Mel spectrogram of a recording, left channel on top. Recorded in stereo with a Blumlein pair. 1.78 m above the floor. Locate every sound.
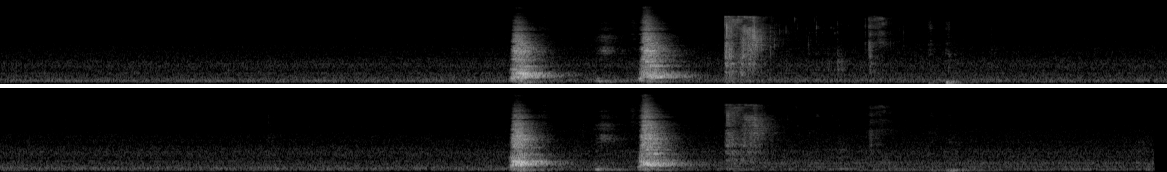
5.1 s a dog barking: 60° right, 4 m
7.2 s a splash: 35° left, 1.0 m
